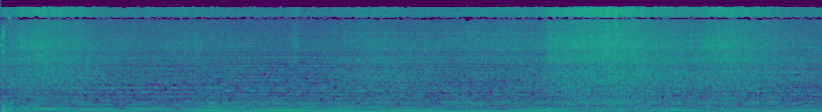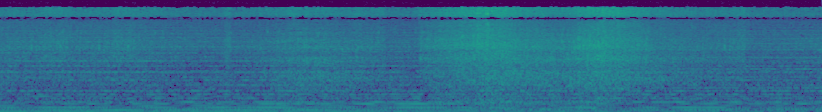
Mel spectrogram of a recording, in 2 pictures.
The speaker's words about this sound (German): Die heranrollenden Wellen, wie sie mit einem Rauschen am Ufer auslaufen, wirken sehr beruhigend auf dich.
